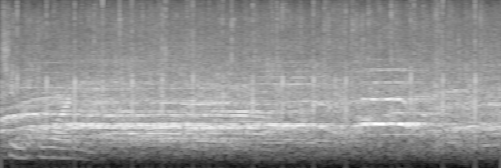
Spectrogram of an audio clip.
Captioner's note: applause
